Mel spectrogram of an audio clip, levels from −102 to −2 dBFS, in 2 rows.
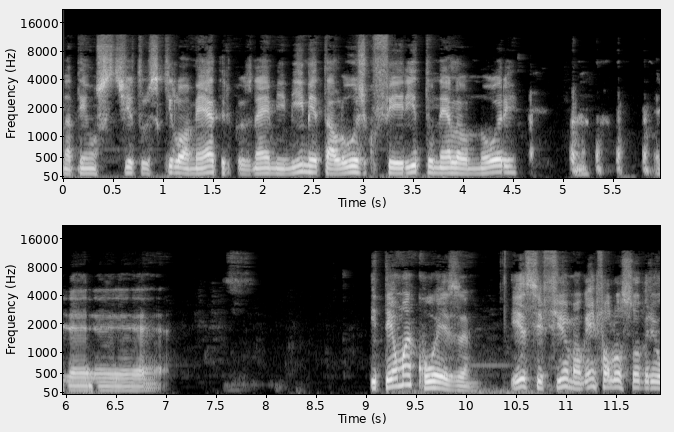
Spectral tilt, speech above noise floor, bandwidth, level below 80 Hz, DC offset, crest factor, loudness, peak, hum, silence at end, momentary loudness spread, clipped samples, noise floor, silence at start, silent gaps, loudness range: -5 dB/octave; 56 dB; 12 kHz; -54 dBFS; under 0.1%; 16 dB; -19 LUFS; -4 dBFS; none; 0 s; 15 LU; under 0.1%; -75 dBFS; 0 s; none; 10 LU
